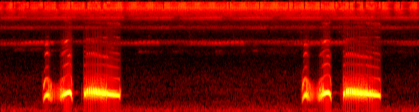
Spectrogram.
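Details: Spotted dove calling as a lure: the same three-part phrase twice, two short rising notes then a drawn-out soft coo, repeated after roughly three seconds of silence.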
